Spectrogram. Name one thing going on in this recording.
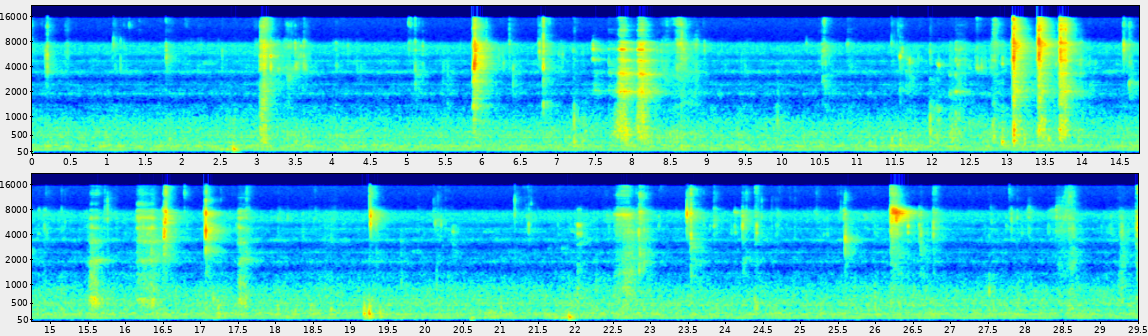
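A woman chews noisily with her mouth open.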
